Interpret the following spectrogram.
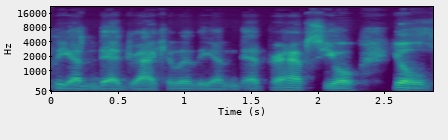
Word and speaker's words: Dracul: believe it's called dracul that's how i would say it as a montrealer perhaps a canadian would say or an american might pronounce it differently but i would say dracula dras without dracula without the a at the end um pretends to be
